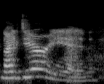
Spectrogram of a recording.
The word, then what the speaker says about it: Cnidarian: that starts with a C how do you pronounce it she's like nigarian and it's like the classification of jellyfish and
